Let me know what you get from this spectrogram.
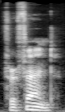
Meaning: To prohibit; to forbid; to avert
- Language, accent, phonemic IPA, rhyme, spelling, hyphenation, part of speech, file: English, US, /fɔɹˈfɛnd/, -ɛnd, forfend, for‧fend, verb, En-us-forfend.oga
